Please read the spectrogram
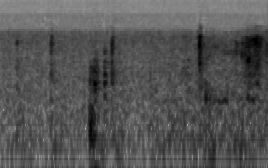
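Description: Near silence with a few faint, short clicks scattered through the pause.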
